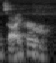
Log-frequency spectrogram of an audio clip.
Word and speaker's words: Zeiger: have with us zeiger is that how you say your last name zeiger rhymes with tiger rhymes with tigers tiger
